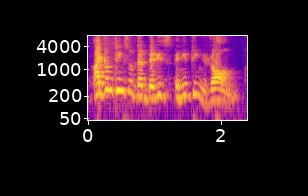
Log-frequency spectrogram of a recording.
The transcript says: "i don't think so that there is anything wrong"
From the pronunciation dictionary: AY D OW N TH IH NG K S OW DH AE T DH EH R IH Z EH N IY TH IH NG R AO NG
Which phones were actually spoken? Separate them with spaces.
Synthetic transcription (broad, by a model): AY D OW N T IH NG K S OW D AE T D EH R IH Z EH N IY T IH NG R AO NG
